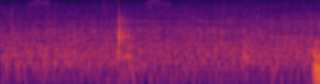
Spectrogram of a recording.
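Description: Pots cooking on a stove: a steady bubbling, sizzling hiss from a pot of water at the boil and a simmering chicken curry, with one sharp click about a third of the way in.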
